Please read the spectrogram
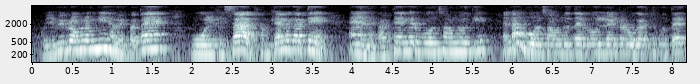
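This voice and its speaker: Woman teacher, high voice, patient drilling, faint noise in an echoey room. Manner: asks and answers her own questions, repeats key points. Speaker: English teacher. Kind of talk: classroom grammar lesson.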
